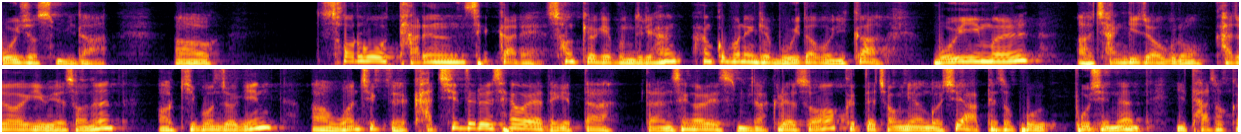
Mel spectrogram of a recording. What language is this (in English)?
Korean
